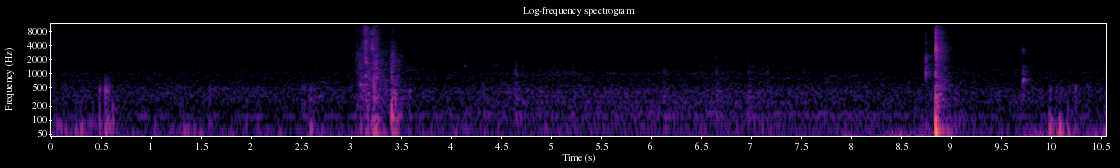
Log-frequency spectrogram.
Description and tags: Fridge Opening
The sound of a fridge door opening and closing.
